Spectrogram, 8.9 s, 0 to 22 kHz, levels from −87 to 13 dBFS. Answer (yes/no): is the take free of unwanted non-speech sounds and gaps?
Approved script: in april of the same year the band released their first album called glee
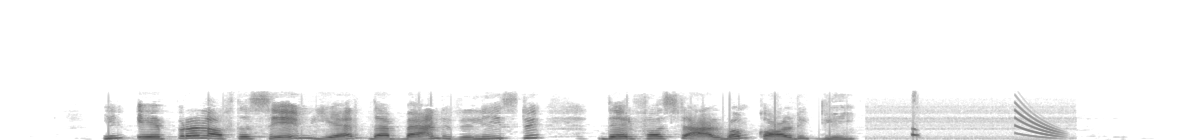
no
